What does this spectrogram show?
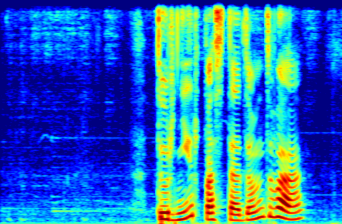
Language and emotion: Russian, positive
